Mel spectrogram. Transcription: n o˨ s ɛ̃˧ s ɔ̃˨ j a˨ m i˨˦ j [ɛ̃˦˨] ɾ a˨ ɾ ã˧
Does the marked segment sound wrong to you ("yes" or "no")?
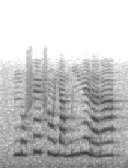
no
